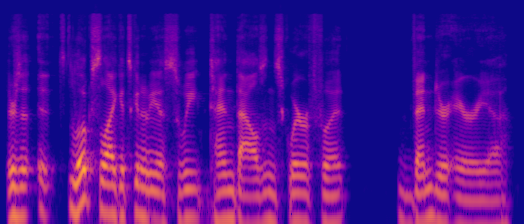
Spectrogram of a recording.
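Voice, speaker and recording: A man hosting a casual podcast chat, thinking out loud about an upcoming event. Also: mid-range voice, fairly even intonation, moderate pace, smooth. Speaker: podcast host.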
